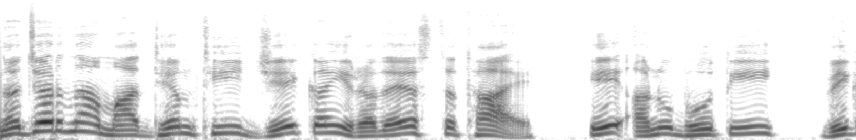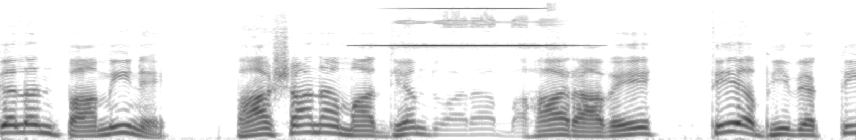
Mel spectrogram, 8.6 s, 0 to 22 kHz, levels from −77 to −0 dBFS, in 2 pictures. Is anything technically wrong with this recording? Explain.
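Yes, there's loudspeaker feedback squeal from 6.01 to 7.31 s. The mic is hearing its own speaker, and the loop runs away at 5.7 kHz, so a piercing tone swells over about half a second to roughly 10 dB above the speech.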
